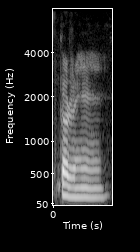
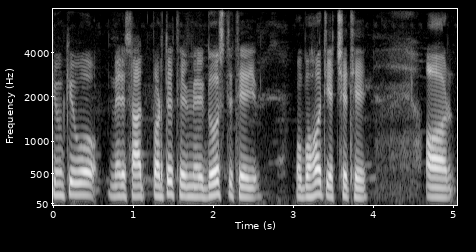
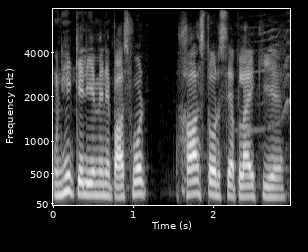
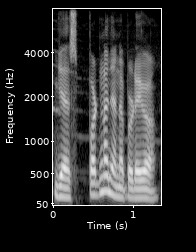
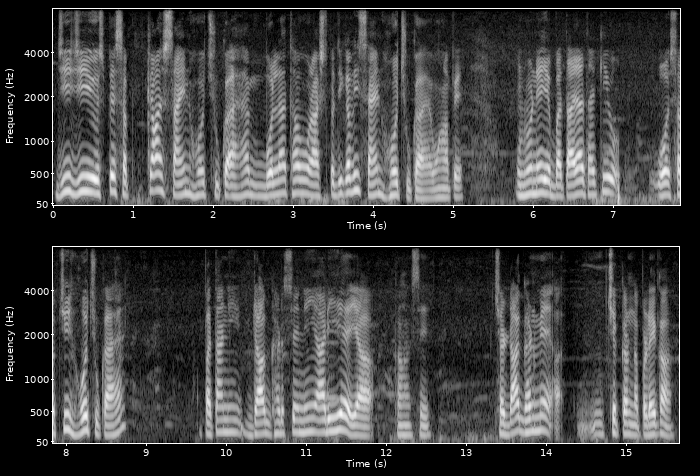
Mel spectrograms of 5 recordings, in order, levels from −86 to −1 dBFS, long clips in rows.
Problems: background sounds at intervals, background conversations at intervals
